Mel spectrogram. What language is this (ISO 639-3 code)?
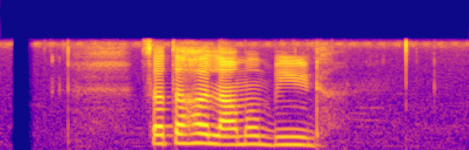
nep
